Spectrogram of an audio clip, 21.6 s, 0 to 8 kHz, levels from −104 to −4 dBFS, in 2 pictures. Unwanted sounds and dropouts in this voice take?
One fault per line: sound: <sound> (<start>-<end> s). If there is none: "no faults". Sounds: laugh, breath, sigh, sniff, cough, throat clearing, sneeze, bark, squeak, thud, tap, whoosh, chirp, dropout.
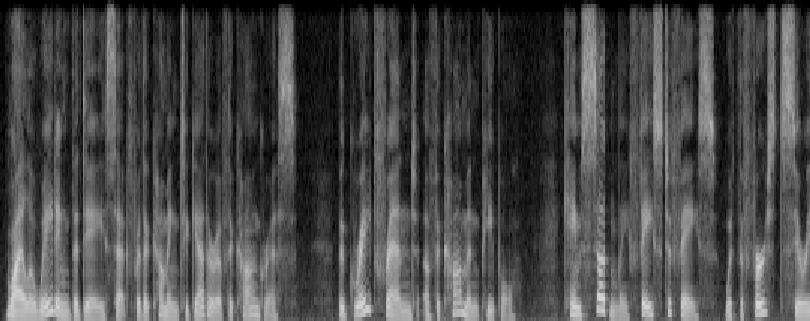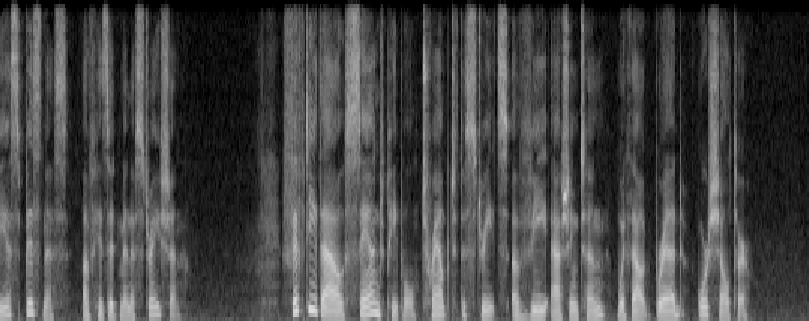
no faults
